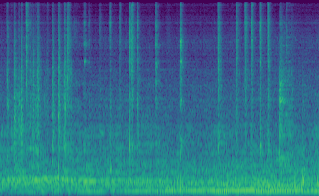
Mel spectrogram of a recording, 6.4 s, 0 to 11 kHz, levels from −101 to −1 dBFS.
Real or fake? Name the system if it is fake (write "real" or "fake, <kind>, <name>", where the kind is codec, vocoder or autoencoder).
fake, codec, SNAC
